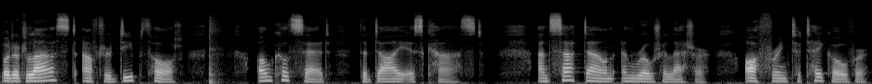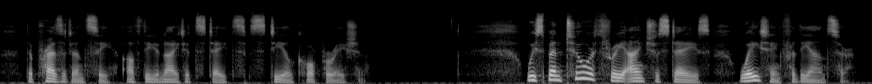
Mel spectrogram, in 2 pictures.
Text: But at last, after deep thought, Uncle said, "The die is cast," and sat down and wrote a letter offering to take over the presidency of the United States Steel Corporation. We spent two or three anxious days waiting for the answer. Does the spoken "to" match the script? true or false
true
